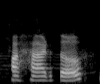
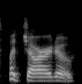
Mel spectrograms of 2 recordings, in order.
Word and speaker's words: Fajardo: Fajardo. I'm saying it right. That's how it should be. None of this Fajardo thing.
